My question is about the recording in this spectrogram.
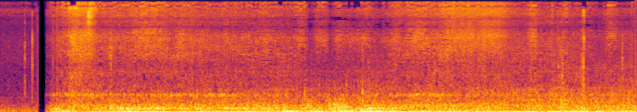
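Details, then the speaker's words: Lada Vesta, recorded from inside the cabin: road rumble with scattered sharp, unpleasant knocks from the front suspension; cause found to be worn sway bar links. "Но их слышно они такие прямо неприятные Я думал что что-то там будет даже серьёзнее"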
